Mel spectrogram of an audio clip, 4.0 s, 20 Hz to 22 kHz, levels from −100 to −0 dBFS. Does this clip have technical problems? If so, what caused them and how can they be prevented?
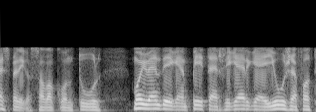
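Yes. Throughout the clip, the speech passed through a Bluetooth CVSD headset codec, which sends one bit per sample saying only whether the waveform rises or falls, with an adaptive step size. The result is consistent with a 64 kbps stream. Nothing above 3.8 kHz survives, so the speech sounds narrow and muffled. The coding damage is plainly audible: a granular hiss sits under the speech, s sounds turn scratchy, and fast loud changes distort where the step size can't keep up. To prevent this, record through a wired microphone or a Bluetooth link using a wideband codec rather than the headset call profile.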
